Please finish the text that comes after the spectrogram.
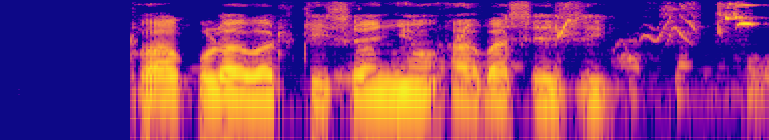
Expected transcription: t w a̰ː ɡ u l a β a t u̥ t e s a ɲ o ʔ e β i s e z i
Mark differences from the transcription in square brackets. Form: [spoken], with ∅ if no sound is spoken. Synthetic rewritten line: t w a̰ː [k] u l a β a t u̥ t [i] s a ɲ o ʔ [a] β [a] s e z i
